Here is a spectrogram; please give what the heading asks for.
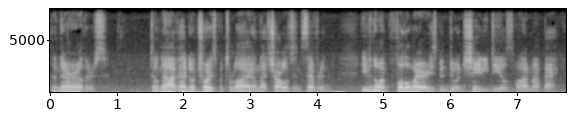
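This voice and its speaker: A man's voice: mid-range voice, brisk, creaky. A man voicing a stern, distrustful old captain in a fantasy game, solemn and indignant. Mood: stern, aggrieved.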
